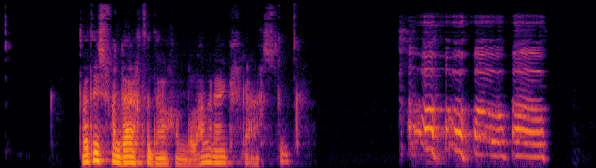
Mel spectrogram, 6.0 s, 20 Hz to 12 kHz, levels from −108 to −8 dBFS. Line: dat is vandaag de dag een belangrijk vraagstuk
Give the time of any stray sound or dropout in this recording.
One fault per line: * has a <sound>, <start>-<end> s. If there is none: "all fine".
* has a laugh, 4.0-5.5 s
